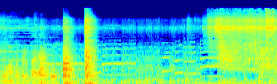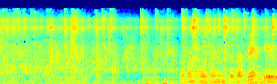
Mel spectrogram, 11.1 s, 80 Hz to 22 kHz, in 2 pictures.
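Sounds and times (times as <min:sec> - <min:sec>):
oil sizzling and spattering: 0:04.1 - 0:11.0.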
